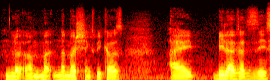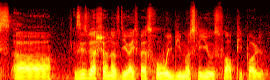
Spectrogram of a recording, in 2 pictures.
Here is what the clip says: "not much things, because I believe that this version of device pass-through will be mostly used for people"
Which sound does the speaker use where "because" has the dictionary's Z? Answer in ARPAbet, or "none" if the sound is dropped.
Z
